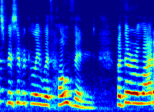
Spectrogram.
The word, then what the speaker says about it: Hovind: i'm like you know i could see that if there was an e on the end of it but it's clearly hovind yeah that seems if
